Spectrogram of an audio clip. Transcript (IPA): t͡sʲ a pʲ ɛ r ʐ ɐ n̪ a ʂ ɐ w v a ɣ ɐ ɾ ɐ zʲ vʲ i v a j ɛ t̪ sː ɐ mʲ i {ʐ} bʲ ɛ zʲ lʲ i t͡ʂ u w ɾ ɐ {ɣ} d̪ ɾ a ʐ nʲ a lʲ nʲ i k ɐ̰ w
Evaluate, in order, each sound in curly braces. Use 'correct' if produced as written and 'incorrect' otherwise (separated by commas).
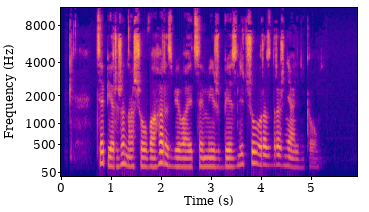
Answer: correct, incorrect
